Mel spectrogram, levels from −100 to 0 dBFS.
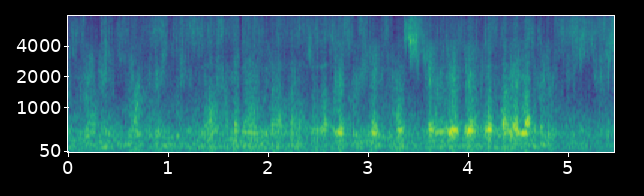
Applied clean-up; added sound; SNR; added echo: neural separator model SepFormer DNS4.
